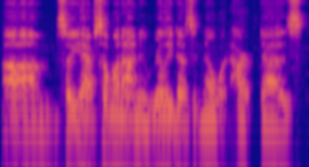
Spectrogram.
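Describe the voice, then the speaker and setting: Husky low-voiced man giving commentary. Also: fairly even intonation, a little mellow. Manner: deliberate, analytical, with many fillers. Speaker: commentator analyzing a TV clip. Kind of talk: casual commentary.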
